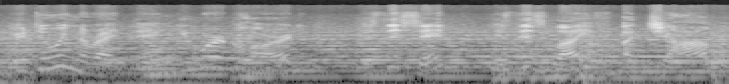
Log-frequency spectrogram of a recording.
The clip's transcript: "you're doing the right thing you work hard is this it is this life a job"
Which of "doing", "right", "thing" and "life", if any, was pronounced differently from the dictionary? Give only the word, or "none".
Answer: none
